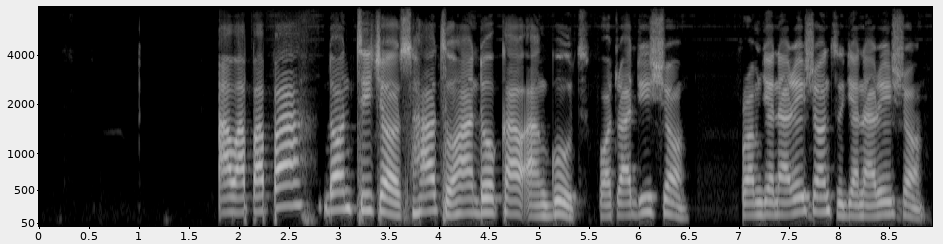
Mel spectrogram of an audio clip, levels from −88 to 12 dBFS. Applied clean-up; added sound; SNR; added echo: none; none; none; none.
